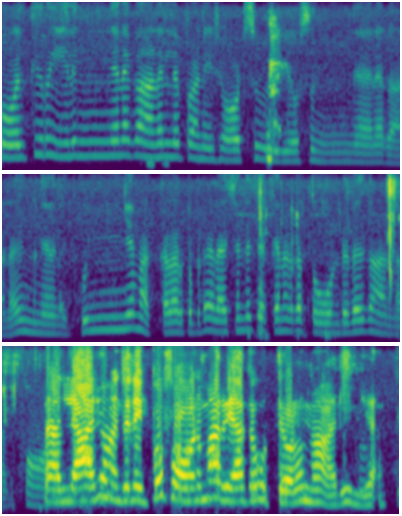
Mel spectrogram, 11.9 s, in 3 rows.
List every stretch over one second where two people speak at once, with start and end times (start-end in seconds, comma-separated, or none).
none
